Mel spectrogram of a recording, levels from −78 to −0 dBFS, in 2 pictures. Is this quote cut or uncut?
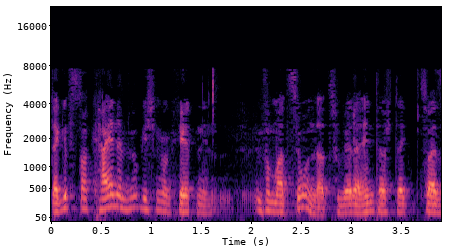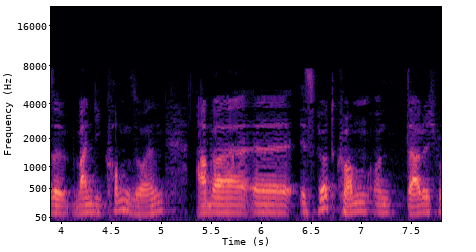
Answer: uncut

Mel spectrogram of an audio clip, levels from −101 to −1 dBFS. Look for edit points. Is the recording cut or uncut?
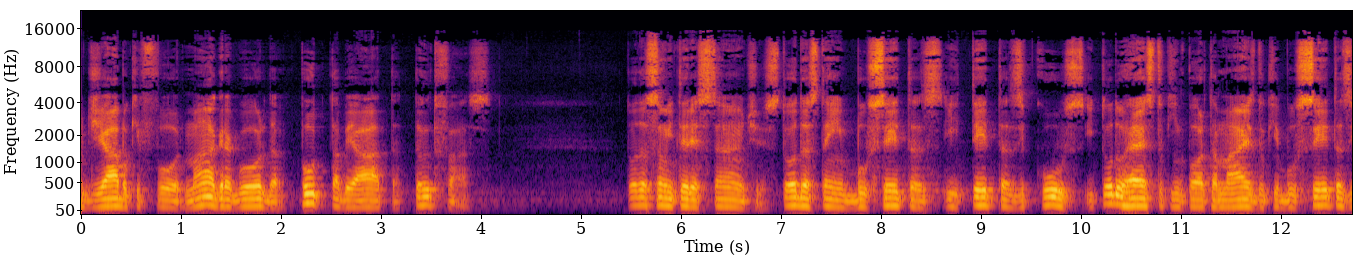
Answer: uncut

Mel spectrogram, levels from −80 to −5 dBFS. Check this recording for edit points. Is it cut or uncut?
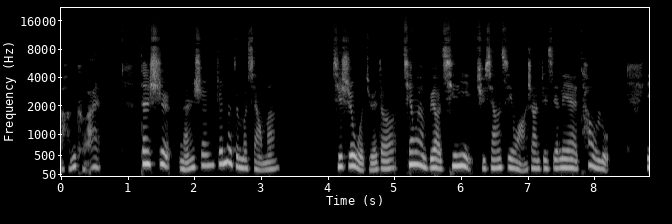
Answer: uncut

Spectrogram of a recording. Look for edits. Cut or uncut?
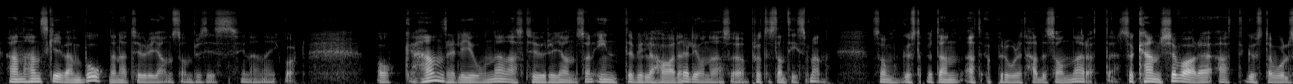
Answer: cut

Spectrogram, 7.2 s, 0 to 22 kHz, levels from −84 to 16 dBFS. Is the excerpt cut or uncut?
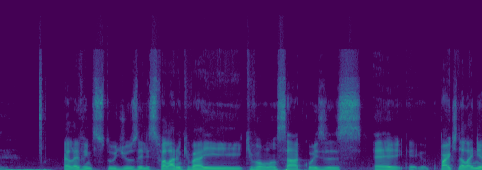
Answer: cut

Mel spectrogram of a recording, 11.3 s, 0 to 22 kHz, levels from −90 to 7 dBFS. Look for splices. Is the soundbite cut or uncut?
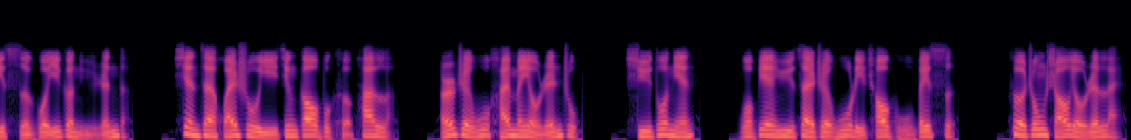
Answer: uncut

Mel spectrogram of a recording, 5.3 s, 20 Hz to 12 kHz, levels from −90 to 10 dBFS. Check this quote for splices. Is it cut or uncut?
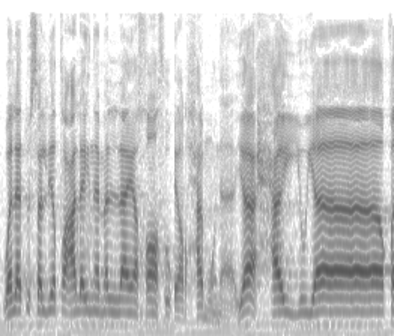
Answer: cut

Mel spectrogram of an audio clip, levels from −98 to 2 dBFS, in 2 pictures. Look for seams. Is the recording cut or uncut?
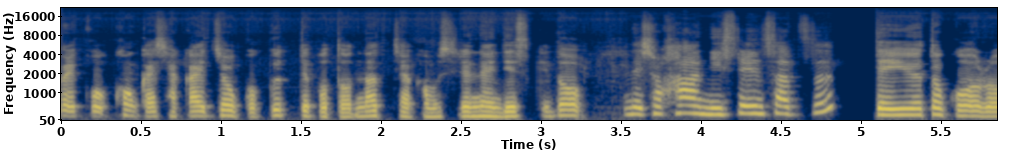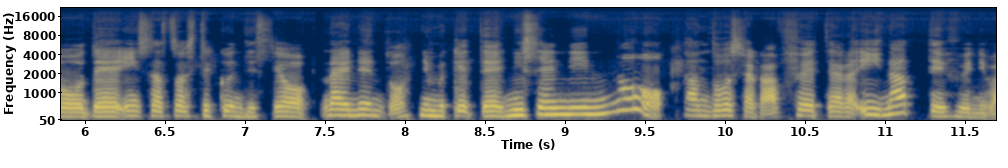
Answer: uncut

